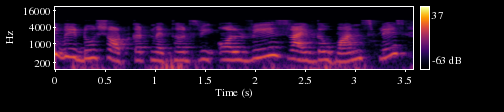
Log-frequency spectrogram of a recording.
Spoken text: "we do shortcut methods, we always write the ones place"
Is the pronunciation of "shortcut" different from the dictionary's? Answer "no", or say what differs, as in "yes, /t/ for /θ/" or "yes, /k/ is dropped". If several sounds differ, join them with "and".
no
